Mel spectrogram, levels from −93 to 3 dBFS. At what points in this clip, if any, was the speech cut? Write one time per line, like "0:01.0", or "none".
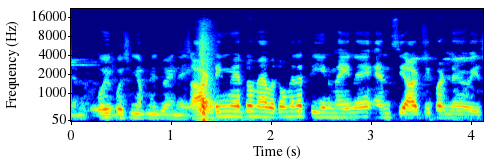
0:01.1

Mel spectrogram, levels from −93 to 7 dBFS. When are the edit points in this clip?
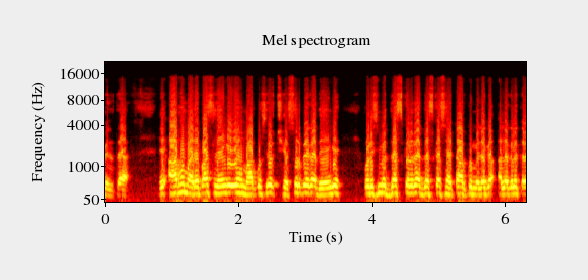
none

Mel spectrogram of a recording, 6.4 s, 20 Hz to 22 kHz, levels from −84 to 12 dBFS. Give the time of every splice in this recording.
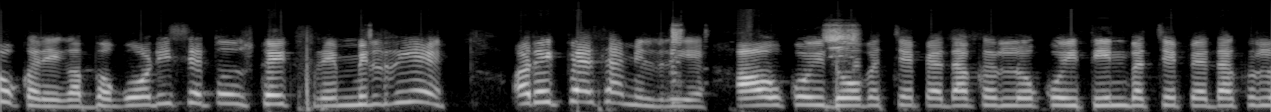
0:03.7

